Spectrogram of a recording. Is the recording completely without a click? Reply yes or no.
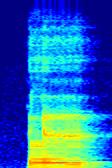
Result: yes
